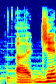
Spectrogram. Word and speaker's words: Gen: So Jin is spelled Gen because of sort of like Gina Lee, sort of the J and G in there. And I wanted it to rhyme.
